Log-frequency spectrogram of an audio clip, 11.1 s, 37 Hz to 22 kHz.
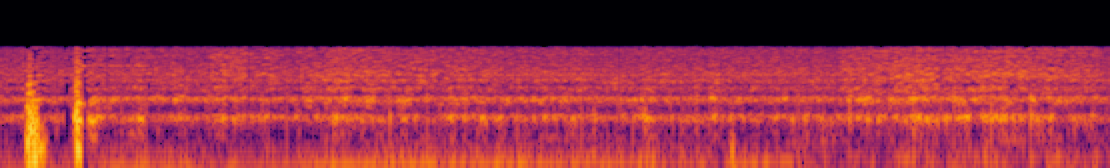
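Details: Honey bees of a reproductive swarm entering a swarm trap at Painted Peacock Manor, 04/07/21. Two sharp knocks open the recording, then a continuous, slightly wavering droning hum with low layered tones.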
